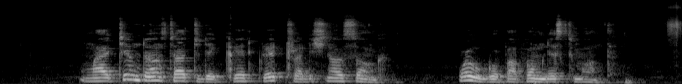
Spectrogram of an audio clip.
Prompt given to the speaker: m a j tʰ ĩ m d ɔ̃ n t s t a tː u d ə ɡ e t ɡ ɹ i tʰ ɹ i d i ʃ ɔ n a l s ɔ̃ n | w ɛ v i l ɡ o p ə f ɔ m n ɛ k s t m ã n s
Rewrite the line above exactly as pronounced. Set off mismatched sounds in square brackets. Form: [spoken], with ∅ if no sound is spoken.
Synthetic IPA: m a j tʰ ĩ m d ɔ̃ n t s t a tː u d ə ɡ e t ɡ ɹ [e] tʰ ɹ [a] d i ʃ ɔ n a l s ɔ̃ [ŋ] | w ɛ [w] i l ɡ o p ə f ɔ m n ɛ k s t m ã n [θ]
